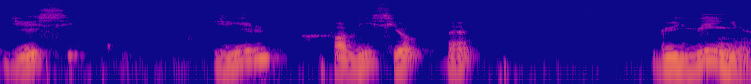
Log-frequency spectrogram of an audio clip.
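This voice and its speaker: A man with a Spanish accent speaks at a very slow pace, leaving long, frequent pauses. His fairly high voice is dark, mellow and somewhat breathy, with very wide pitch swings. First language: Spanish (speaking French). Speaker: language learner vlogger. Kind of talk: casual vlog monologue. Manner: halting, many repetitions.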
